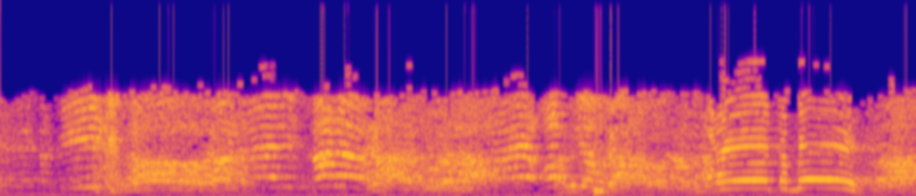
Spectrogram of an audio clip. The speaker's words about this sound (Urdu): ذرا زور سے نعرہ لگائیں مل کے، میں نعرے تکبیر، نعرے رسالت.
